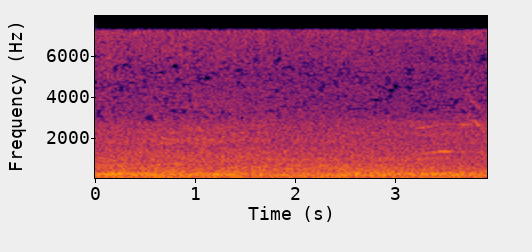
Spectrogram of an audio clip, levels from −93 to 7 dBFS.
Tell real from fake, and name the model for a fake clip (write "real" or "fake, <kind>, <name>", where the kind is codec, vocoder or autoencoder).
real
